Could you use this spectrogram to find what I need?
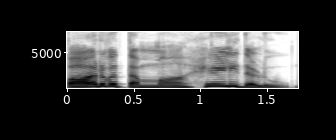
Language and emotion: Kannada, neutral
